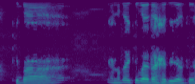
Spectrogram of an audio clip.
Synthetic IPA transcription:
kiba | ɛnɛkajkibaɛtaɦediasɛ

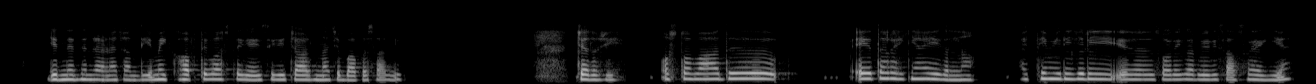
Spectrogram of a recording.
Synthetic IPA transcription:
d͡ʒɪnːẽːd̪ɪnɾɛːɽ̃aːt͡ʃãːnd̪iːɛːmɛ̃ːɪkɦəpʰt̪eːʋaːst̪eːɡəiːsiːɡet͡ʃaːɾd̪ɪnãːt͡ʃʋaːpəsa̰ːɡiː | t͡ʃəloːd͡ʒiː | ʊst̪õːbaːd̪ | eːt̪ãːɾəɦijãːeːɡəlːãː | ɪt̪ʰːeːmeːɾiːd͡ʒeːɽiːsoːɾeːkəɾmeːɾiːsa̰ːsɦɛːɡiːɛ̃ː

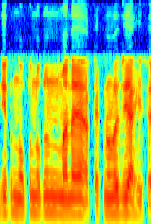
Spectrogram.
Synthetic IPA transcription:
zit̬unotunːot̬unmanɛtɛknɔloziaɦisɛ

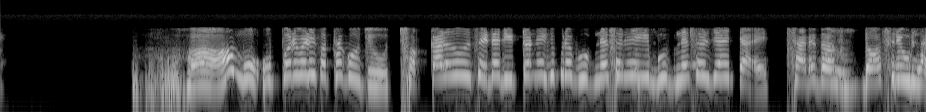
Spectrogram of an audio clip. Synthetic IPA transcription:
ɦɔ̃mũːʔupːəɾʋeɭikɔt̪ʰakɔut͡ɕut͡ɕʰɔkːaɭseʈaɾiʈəɾnɦekipuɾɔbʱubnesəɾɦebʱubnesəɾd͡ʑaj̃d͡ʑajsaɽed̪ɔsd̪ɔsɾeul̤ːa

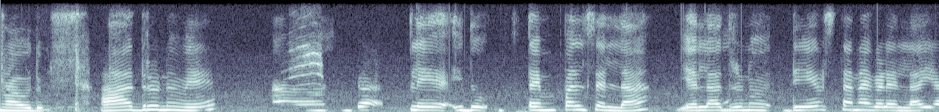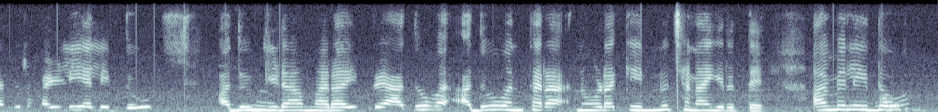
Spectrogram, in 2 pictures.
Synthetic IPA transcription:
ɦɐwd̪uaːd̪ɾunuːʋe | iɡɐpleːid̪uʈe̞mpɐlsɛlːɐ | ɛlːaːd̪ɾunud̪eːʋɐst̪ʰanɐɡɐɭɛlːɐad̪ɐɾuɦɐɭːijɐlːid̪ːu | ɐd̪uɡiɽamɐɾɐid̪ɾe̞ɐd̪uʔɐd̪uond̪t̪ʰɐɾɐnoːɽɐkːeinːuːt͡ʃɛnːaːɡiɾut̪ːe̞aːme̞ːle̞id̪u

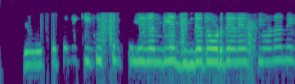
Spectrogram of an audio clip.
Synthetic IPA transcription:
eot̪et̪aneːkiːkʊt͡ʃʰt̪akːəleːd͡ʒãːnd̪ijãːd͡ʒɪ̃nd̪eːt̪oːɽd̪eːɽ̃eːsiːonãːneː

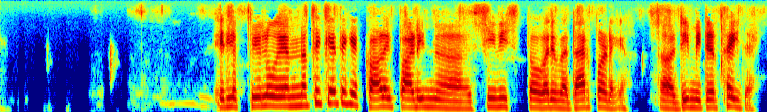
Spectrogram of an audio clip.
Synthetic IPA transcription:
eʈlepeloemnət̪ʰikɛt̪ikekaɭipaɽinsiʋist̪əʋəɾiʋəd̪ʱaɾpəɽe | t̪oɖimiʈeɖ̚t̪ʰəid͡ʒa̰e

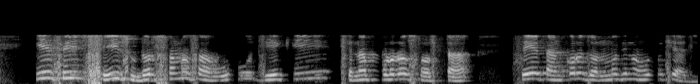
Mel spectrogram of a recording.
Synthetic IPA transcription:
ieseseɦisud̪ɔɾsɔnɔsaɦud͡ʒiekisʰenapuɽɔɾɔsɾɔsʈʰa | set̪aŋkɔɾɔd͡ʒɔnmɔd̪ʱinɔɦot͡ʃʰiad͡ʒi

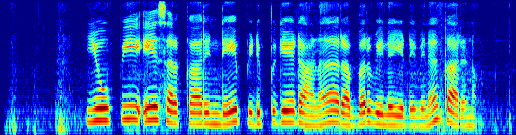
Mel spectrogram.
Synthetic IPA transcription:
juːpieːsɐrkaːɾinde̞piɽipːuɣeːɽaːɳɨrɐbɐrʋilɐjeɽuʋinɨkaːɾɐɳɐm

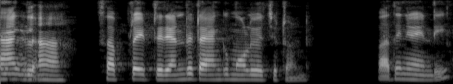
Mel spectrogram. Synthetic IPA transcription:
ʈaːŋɡlaː | sɐpɾɐjʈːɨɾeɳɖɯʈaːŋɡɯmoːliʋɐt͡ɕːuʈːɐ̰ːɳɖɯ | pa̰ːt̪iɲːɐʋeːɳɖḭ

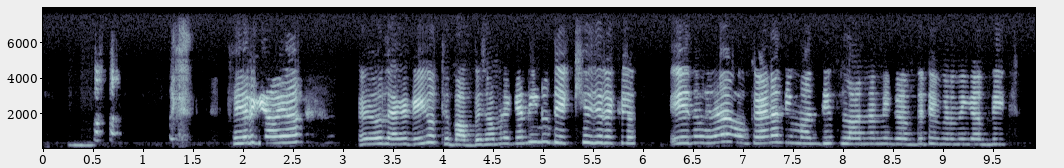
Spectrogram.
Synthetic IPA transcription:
pʰeɾɡɪaːɦoːjaː | oːlɛːkeːɡəiːʊt̪ʰːeːbaːbeːsaːmɽeːk̬ɛ̃ːnd̪iːnũːd̪eːkʰieːd͡ʒeːɾek | eːnũːɦɛnãːkɛːɽ̃ãːnĩːmãːnd̪iːpʰəlaːnãːnĩːkəɾd̪eːʈɪɡɽãːnĩːkəɾd̪iː

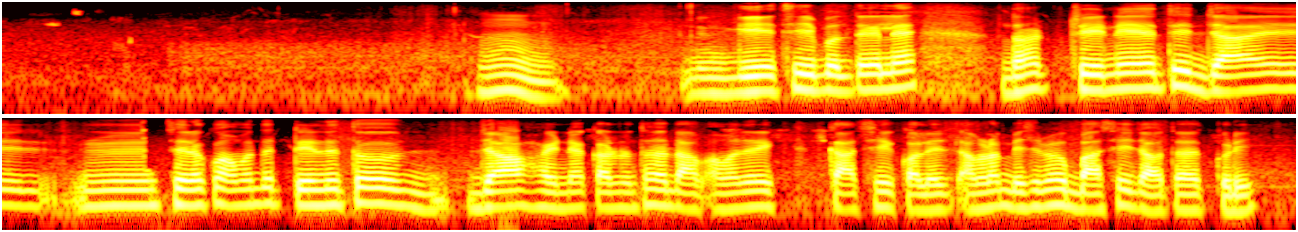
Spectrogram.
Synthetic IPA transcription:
ɦ | ɡiet͡ɕʰibolt̪eɡeled̪ʱɔʈɾeneot̪ʰid͡ʑae | ʃeɾɔkomamad̪eɾʈɾenet̪od͡ʑawaɦɔenakaɾont̪ʰɔɾaʔa̰mad̪eɾ | kat͡ɕʰekɔled͡ʑa̰mɾabeʃibɛkbaʃejd͡ʑaat̪aɾat̪̚koɾi

